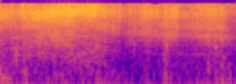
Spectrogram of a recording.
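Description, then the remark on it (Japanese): Crinkly plastic rustling and crackling as bubble wrap is pulled off a bottle of Otokoyama sake from Asahikawa, still in its store packaging, a dense, continuous scratchy texture with a few sharper crackles, fairly loud and with no talking. “さて、今日はですね、お酒を、ちょっとお酒がね、今このプチプチに包まれてるのよ。”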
